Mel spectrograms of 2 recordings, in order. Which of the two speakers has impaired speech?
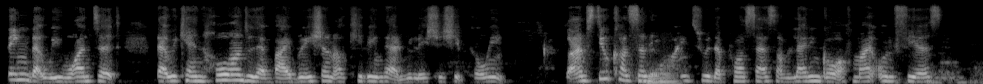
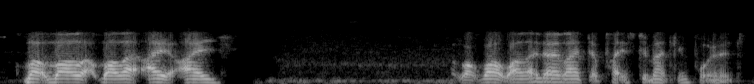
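The second: cerebral palsy; since birth, fully reliant on electric wheelchair.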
